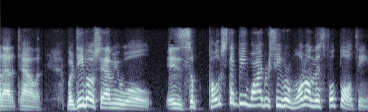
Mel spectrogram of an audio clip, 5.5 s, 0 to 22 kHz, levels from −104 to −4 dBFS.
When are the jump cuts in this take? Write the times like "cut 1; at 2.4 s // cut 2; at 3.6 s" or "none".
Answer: cut 1; at 2.4 s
